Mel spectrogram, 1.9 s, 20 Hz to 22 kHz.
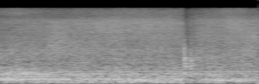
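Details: Honda Revo 110 (Revo Fit) motorcycle with noisy engine, top end open: steady idle under a busy metallic sizzle and clatter, a worn, loose cam chain rattling; oil was also found not reaching the cylinder head oil hole.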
